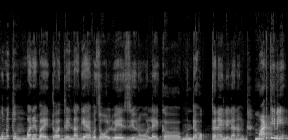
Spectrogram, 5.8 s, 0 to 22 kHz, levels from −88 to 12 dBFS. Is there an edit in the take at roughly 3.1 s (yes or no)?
no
